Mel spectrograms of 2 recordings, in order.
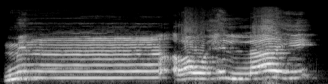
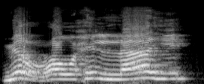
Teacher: मीम को हम direct रा के साथ मिलाएंगे और नून की जो आवाज है हम उसको खत्म कर देंगे, उसको नहीं पढ़ेंगे। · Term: इदगाम बिला गुन्ना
